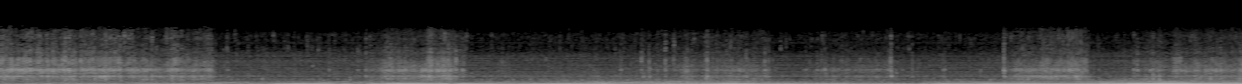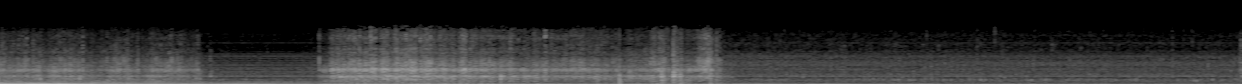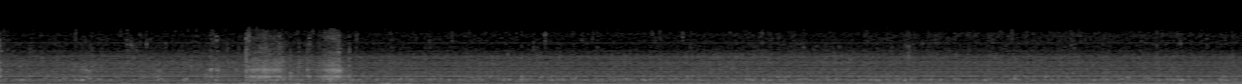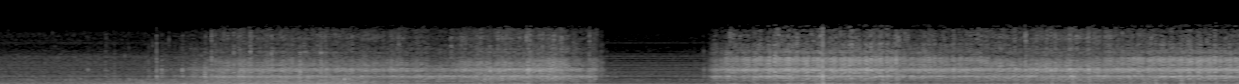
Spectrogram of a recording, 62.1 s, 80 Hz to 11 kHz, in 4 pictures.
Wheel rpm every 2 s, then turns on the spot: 50, 10, 20, 0, 10, 10, 20, 30, 30, 10, 50, 40, 10, 0, 0, 0, 0, 20, 0, 0, 0, 0, 0, 0, 30, 50, 60, 20, 60, 70, 70.
none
